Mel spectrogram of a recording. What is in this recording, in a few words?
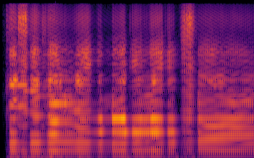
ring, vocoder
